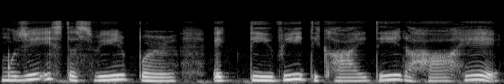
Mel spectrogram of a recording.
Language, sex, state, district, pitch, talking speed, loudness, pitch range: Hindi, female, Arunachal Pradesh, Papum Pare, 185 Hz, 120 wpm, -17 LUFS, 170-215 Hz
